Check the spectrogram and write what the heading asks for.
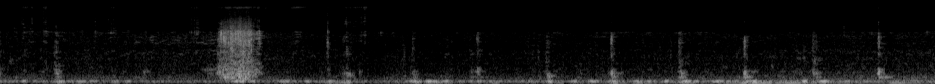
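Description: Inside a car driving through heavy rain on a wet road: a steady low hum of engine and tyres, a scattering of light ticks, and a louder whoosh about two seconds in.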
